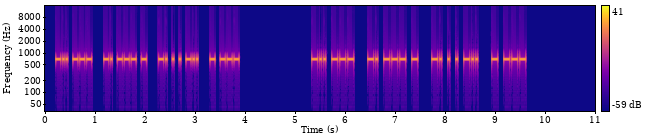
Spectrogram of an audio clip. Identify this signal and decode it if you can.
Morse code, heard as a keyed tone, about 36 wpm, 700 Hz. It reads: DO NOT NEED TO DO NOT NEED TO
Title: Speed-Racing - Sets of 4 Words 30wpm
